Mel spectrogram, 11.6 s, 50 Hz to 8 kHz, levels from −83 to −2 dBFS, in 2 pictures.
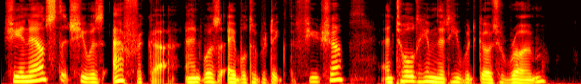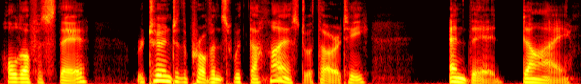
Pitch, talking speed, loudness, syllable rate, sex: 130 Hz, 185 wpm, -22 LUFS, 6.0 syllables/s, male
